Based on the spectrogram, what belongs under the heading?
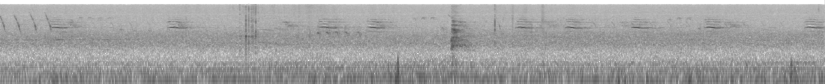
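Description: A bird chirping over and over, short high calls about once a second, over a low steady rumble. A sharp click about six seconds in.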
